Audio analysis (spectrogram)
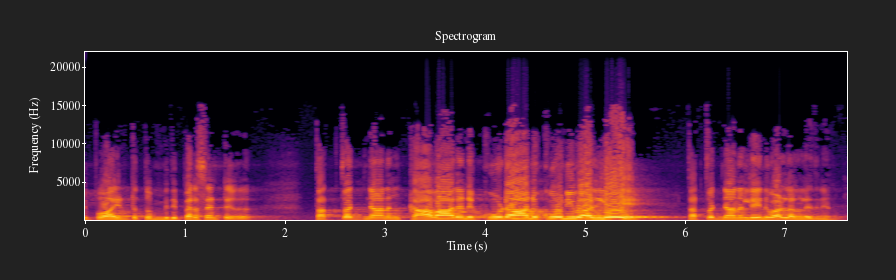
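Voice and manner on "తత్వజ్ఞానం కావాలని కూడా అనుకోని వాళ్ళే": కావాలని కూడా drawn out slowly and louder; emphatic stress. Real, not acted. Teacher correcting listeners on who he meant, emphatic slow stress on కావాలని కూడా. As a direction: hammer కావాలని కూడా, stretching it to the end. Correcting what he actually claimed.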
